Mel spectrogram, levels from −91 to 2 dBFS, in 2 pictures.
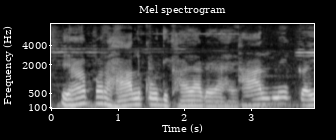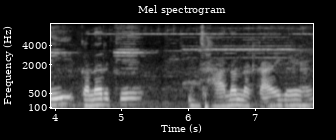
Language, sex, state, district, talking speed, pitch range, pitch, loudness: Hindi, male, Uttar Pradesh, Varanasi, 120 wpm, 135-165 Hz, 150 Hz, -20 LUFS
